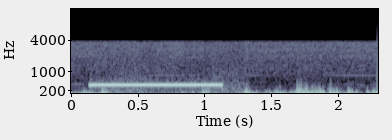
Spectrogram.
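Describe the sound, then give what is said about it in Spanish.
A single steady telephone call tone to a mobile phone sounds for about a second, loud and clear over a low line hiss, then cuts off into muffled background noise as the call goes unanswered. “Señora, ¿me puede contestar, por favor? El usuario no puede recibir.”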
